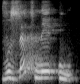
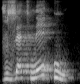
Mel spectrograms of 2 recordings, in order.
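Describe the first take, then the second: First: Vous êtes né où said slowly, each word clear; slow model phrase. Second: Said in the usual way. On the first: Shown as a demonstration. Teacher models vous êtes né où slowly for the class. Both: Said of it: "you say".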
